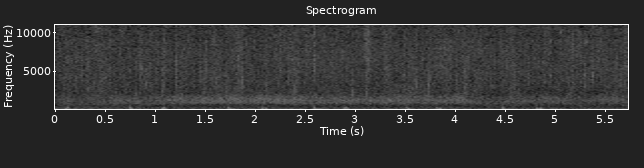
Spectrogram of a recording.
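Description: Distant explosions rumble and thud.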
